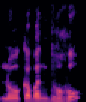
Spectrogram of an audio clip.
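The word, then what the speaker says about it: लोकबन्धुः: In the second line lokabandhuhu dha is mahaprana, lokanathaha dha is mahaprana, madhavaha dha is mahaprana, bhaktavatsalaha bha is mahaprana.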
